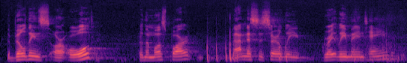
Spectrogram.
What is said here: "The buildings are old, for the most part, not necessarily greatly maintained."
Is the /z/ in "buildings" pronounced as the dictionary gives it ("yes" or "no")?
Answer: yes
